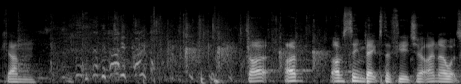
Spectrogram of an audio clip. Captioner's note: audience applauding; laughing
